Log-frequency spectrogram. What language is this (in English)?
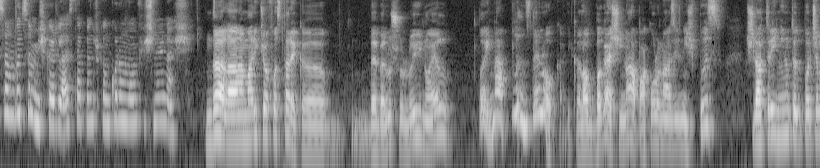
Romanian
